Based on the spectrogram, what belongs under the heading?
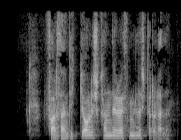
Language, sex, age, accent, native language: Uzbek, male, 18-24, Toshkent viloyati, Uzbek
